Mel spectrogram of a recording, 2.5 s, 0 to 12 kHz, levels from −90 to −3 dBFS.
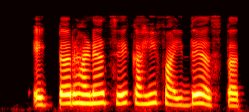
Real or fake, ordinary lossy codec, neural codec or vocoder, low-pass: real; none; none; 7.2 kHz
